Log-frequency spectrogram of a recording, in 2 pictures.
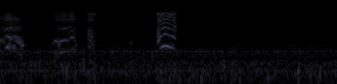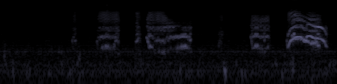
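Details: Young nursing kittens fighting over feeding spots on their mother, a former stray; scattered short harmonic squeals and mews, some clustered, ending in a louder wavering cry over faint background hum.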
